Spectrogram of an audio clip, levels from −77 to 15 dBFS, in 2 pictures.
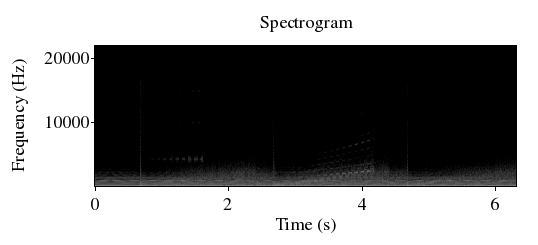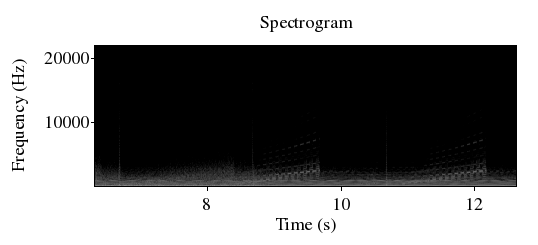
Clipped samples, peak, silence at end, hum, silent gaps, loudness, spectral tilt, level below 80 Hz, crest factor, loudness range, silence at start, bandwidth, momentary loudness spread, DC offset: under 0.1%; -20 dBFS; 0 s; none; none; -35 LUFS; -8 dB/octave; -34 dBFS; 12 dB; 1 LU; 0 s; 7.4 kHz; 2 LU; under 0.1%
